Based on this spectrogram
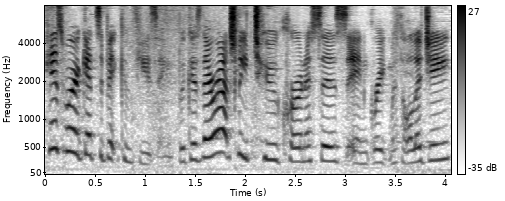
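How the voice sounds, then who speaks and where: Over noticeable background noise, a woman speaks in a high pitch with very wide pitch swings. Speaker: gaming content creator. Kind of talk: video essay voiceover. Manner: fast; stiff.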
